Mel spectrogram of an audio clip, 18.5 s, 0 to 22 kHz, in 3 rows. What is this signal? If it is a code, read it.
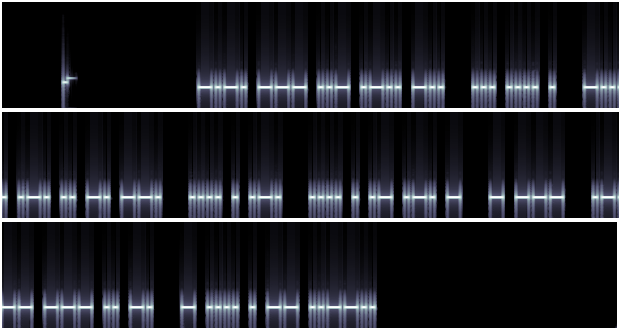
Morse code, heard as a keyed tone, about 28 wpm, 700 Hz. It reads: COULD SHE BRING HER HEART TO JOIN THEM?
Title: Sentences from Top 1400 Words 28wpm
